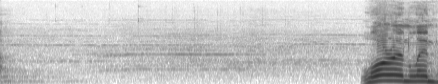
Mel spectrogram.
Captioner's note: attendees cheering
